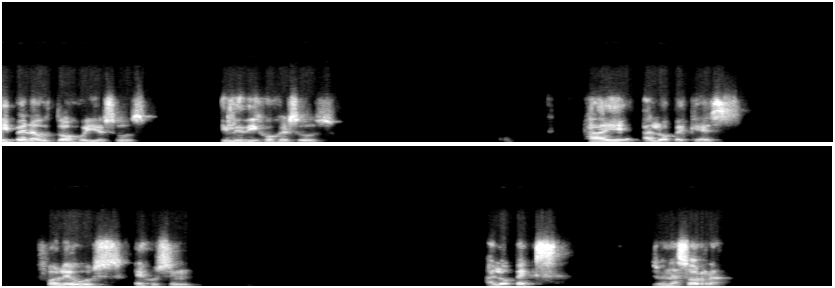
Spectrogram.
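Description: A man speaks calmly into a microphone, in short phrases with pauses.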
